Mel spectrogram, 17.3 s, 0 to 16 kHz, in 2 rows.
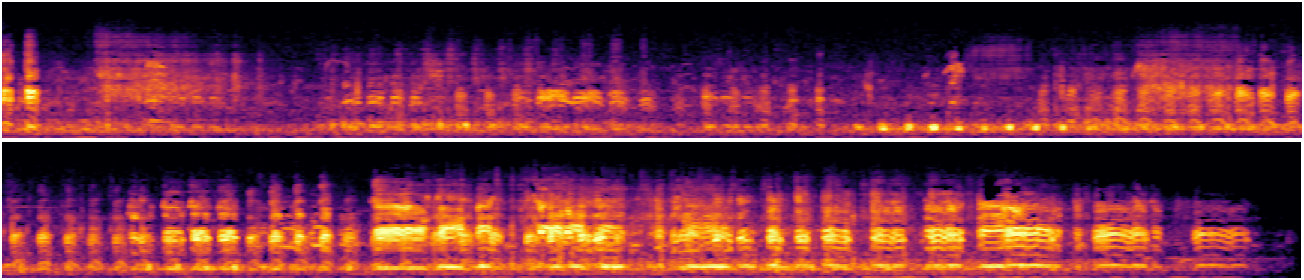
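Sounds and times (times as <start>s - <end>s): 
greylag geese Anser anser honking and cackling: 0.0s - 1.6s, 2.2s - 17.1s.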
